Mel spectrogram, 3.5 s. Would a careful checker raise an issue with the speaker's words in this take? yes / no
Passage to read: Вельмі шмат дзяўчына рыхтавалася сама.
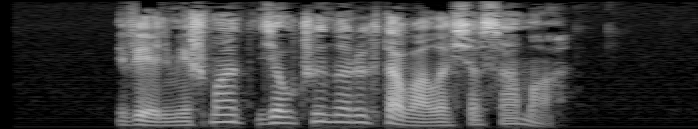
no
